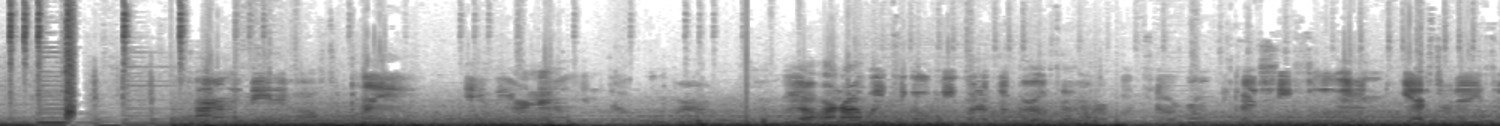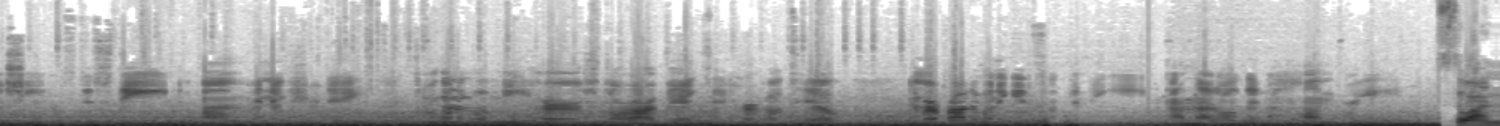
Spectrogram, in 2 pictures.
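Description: Music ends about a second in. Then a steady low road rumble inside a moving car, with voices over it.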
